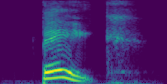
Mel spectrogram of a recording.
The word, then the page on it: bake: American English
